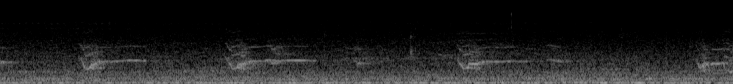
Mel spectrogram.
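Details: Fennec fox in Morioka Zoological Park, perhaps snoring or sleep-talking; four brief whining calls, each dipping then levelling off, spaced about one and a half seconds apart over a steady low hum.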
